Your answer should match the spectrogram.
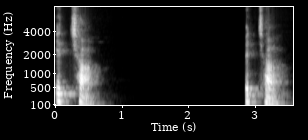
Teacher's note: छ से पहले च की ध्वनि आनी ही आनी है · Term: आधा चा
